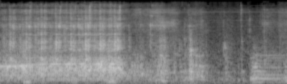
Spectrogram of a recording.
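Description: Sewing machine stitching fabric along piping cord for a pillow, running in a quick steady whir for over a second, then slowing to short, quieter bursts of stitching.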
